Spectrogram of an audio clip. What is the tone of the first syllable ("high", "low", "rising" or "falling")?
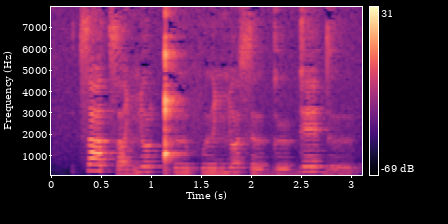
high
